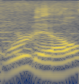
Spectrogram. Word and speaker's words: Wardell: Grayson Wardell. Okay. And I should know how to pronounce that. My name is Adele, and this is Wardell, so that ought to work for me.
